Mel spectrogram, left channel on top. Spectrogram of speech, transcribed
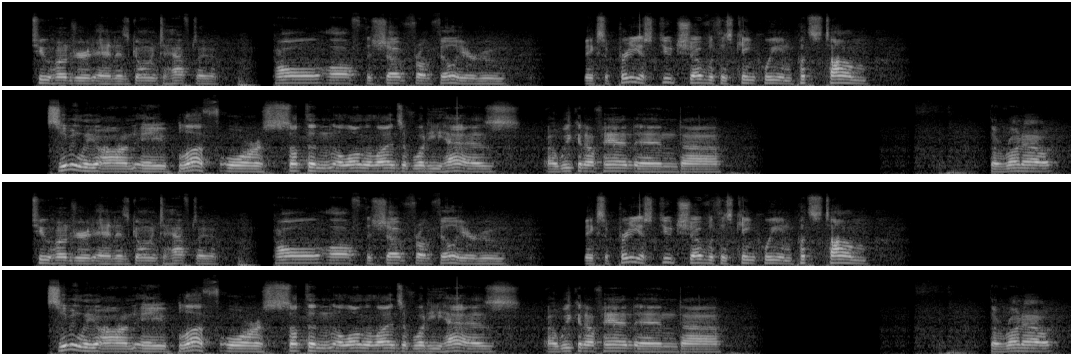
200 and is going to have to call off the shove from Phil here, who makes a pretty astute shove with his king queen, puts Tom seemingly on a bluff or something along the lines of what he has, a weak enough hand, and the run out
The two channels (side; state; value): both; identical; correlation 1.00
